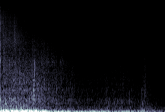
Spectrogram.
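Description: A loud, booming Confringo spell blast in the Hogwarts Legacy video game, erupting at once and then rumbling away into a long fading tail, with a few faint crackles scattered through the decay.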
